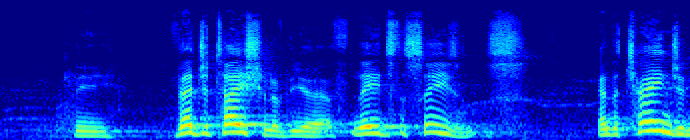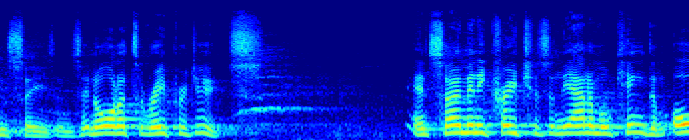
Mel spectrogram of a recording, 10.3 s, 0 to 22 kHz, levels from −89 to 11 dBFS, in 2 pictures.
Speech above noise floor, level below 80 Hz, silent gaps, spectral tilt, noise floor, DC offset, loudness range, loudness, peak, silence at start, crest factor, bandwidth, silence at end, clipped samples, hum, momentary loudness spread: 38 dB; -78 dBFS; none; -5.5 dB/octave; -67 dBFS; under 0.1%; 3 LU; -30 LUFS; -12 dBFS; 0.55 s; 18 dB; 16 kHz; 0 s; under 0.1%; none; 17 LU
